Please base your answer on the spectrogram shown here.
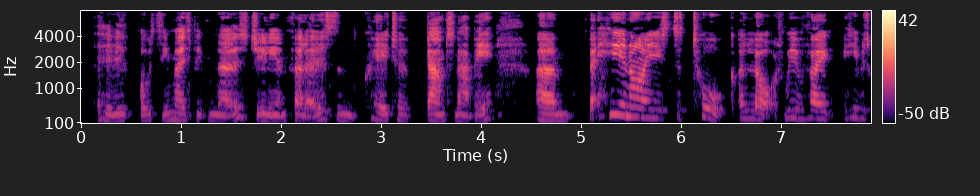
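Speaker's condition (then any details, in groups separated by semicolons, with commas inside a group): Deafness; analog hearing aids in childhood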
